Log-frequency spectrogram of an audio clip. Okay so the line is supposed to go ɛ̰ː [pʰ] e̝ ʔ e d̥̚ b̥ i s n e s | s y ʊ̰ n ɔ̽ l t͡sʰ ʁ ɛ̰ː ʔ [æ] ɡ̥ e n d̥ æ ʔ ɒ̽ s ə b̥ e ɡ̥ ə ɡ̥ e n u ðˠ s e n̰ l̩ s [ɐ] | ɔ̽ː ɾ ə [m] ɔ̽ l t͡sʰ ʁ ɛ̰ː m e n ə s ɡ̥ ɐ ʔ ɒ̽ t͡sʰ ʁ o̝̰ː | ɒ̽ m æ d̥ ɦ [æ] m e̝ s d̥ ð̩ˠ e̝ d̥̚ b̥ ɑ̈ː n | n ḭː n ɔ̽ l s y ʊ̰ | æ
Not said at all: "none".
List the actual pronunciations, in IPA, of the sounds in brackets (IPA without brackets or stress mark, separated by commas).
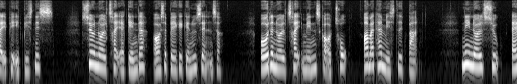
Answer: pʰ, æ, ɐ, n, æ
